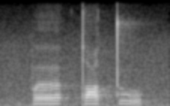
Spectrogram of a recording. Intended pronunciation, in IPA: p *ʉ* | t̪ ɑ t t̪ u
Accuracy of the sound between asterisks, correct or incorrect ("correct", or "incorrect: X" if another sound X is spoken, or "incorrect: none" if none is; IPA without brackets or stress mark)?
incorrect: ə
